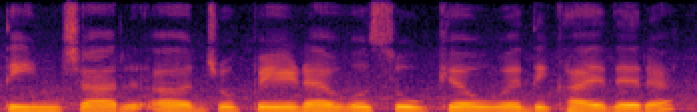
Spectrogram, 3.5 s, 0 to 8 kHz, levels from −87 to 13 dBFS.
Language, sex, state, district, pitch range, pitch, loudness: Hindi, female, Gujarat, Valsad, 200-210 Hz, 205 Hz, -12 LUFS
